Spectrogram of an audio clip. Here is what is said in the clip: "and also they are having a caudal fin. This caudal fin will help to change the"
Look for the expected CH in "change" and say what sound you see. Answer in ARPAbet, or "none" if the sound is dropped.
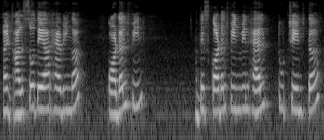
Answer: CH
